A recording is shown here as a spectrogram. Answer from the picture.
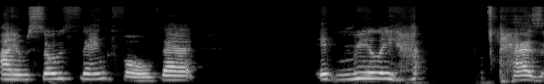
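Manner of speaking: voice choking up with emotion. Giving thanks for the many people holding the light: choking up with emotion. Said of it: "I'm choking up here".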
